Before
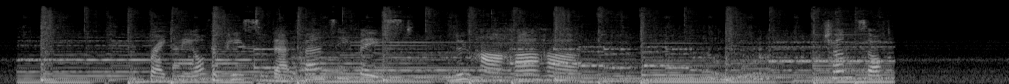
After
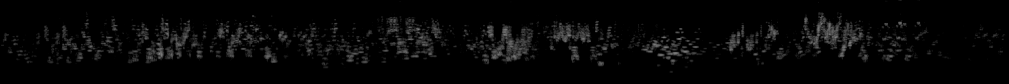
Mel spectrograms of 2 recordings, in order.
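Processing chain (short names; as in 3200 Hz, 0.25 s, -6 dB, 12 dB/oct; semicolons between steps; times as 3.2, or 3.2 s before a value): spectral gate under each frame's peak -30 dB strong; brick-wall FIR band-pass 2400–5100 Hz; comb 4.9 ms, depth 72%; compressor 12:1, threshold -45 dBFS, peak gain reduction 17.5 dB; grains 0.1 s, grains 20/s, pitch spread up and down by 7 st; formant shift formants -3 st; grains, pitch spread up and down by 12 st; tilt +4 dB/oct; echo 0.185 s -10 dB; beating tremolo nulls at 1.2 Hz; gain +9.5 dB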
